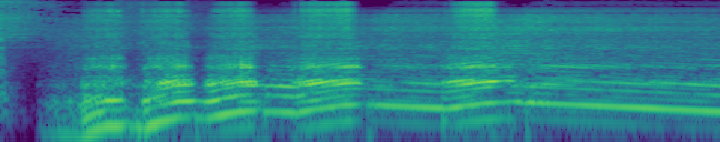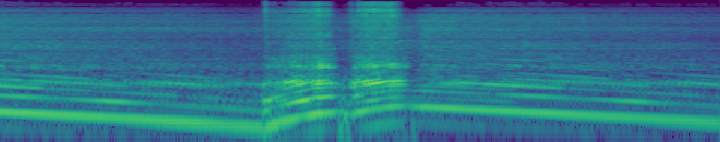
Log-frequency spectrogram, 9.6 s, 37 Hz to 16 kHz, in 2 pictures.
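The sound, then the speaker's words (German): A four-cylinder BMW 128 Ti engine revs hard through several quick gear changes, its tone climbing and dropping, then settles into a long steady drone before two more sharp blips of the throttle; no voices. “Äh, es ist ein Vierzylinder. Ja, genau. BMW 128 Ti.”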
